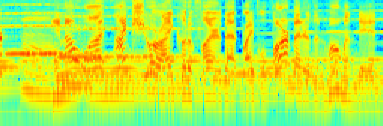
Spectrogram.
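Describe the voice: A cartoonish character voice speaks at a moderate pace over loud music in the background.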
